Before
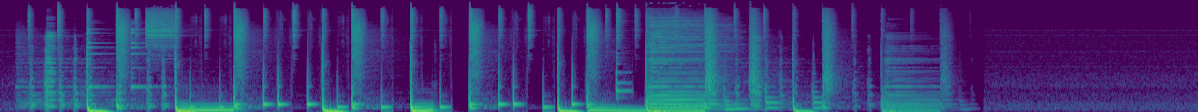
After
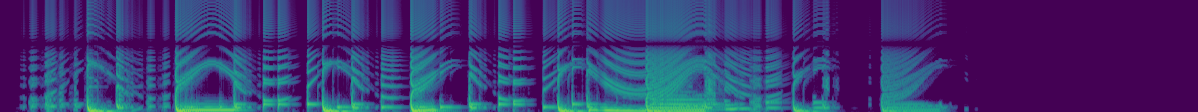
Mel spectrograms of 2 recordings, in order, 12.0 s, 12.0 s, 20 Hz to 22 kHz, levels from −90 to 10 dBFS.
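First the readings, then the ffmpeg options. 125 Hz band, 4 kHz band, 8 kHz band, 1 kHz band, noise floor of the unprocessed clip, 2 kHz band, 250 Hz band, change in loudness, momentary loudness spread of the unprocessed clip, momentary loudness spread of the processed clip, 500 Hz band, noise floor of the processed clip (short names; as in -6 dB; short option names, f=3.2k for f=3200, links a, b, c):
+3.5 dB, -7.5 dB, -8.0 dB, +3.5 dB, -65 dBFS, +4.5 dB, +2.5 dB, +2.5 dB, 14 LU, 15 LU, +2.0 dB, under -85 dBFS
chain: -af "aeval=exprs='if(lt(val(0),0),0.708*val(0),val(0))':c=same,aemphasis=mode=reproduction:type=riaa,bandreject=f=50:t=h:w=6,bandreject=f=100:t=h:w=6,bandreject=f=150:t=h:w=6,bandreject=f=200:t=h:w=6,bandreject=f=250:t=h:w=6,bandreject=f=300:t=h:w=6,afftfilt=real='re*gte(hypot(re,im),0.0708)':imag='im*gte(hypot(re,im),0.0708)':win_size=1024:overlap=0.75,highpass=110,highshelf=f=3.3k:g=-3,acrusher=samples=40:mix=1:aa=0.000001:lfo=1:lforange=40:lforate=0.82,asoftclip=type=tanh:threshold=-7dB,asuperstop=centerf=4400:order=4:qfactor=1.3,aecho=1:1:100:0.0841"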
